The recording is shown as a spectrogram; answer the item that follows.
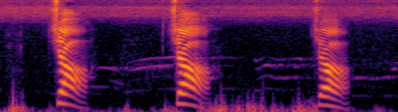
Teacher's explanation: जो जीभ है वो तालु पर जाकर जुड़ जाती है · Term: चा वर्ग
